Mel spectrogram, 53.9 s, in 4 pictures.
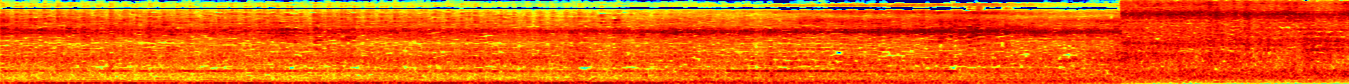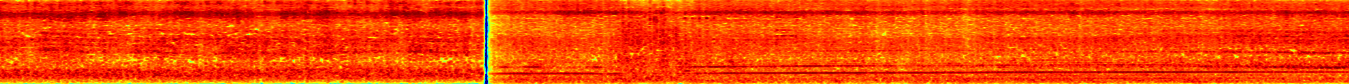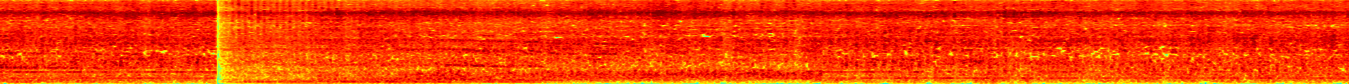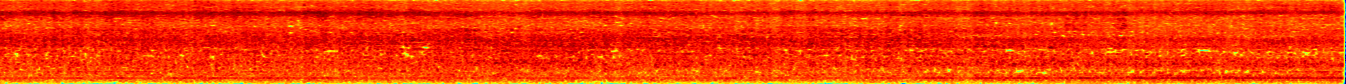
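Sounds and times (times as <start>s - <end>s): passenger train passing: 0.0s - 53.9s
small engine running: 18.4s - 53.9s.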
